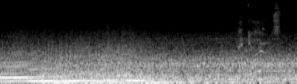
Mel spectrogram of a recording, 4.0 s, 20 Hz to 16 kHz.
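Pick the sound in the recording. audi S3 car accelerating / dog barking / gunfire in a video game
audi S3 car accelerating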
